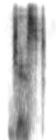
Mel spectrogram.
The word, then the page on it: jest: Indian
